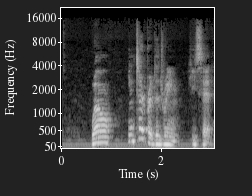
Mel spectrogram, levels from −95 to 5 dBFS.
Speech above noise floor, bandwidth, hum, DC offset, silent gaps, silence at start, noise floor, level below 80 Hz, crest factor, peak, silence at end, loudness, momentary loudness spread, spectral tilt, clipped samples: 26 dB; 14.5 kHz; none; under 0.1%; none; 0.6 s; -40 dBFS; -38 dBFS; 14 dB; -2 dBFS; 0.05 s; -16 LUFS; 12 LU; -5.5 dB/octave; under 0.1%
